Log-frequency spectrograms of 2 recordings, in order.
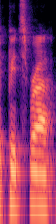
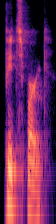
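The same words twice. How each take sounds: First: Pittsburgh ending in "bruh"; British-style pronunciation. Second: Pittsburgh ending in a hard "burg"; Pittsburgh as "Pitts-burg", corrected to the American way; American-style pronunciation. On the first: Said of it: "if you pronounce it like British". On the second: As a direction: say Pittsburgh with the final g. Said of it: "if you pronounce it like American". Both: Shown as a demonstration.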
